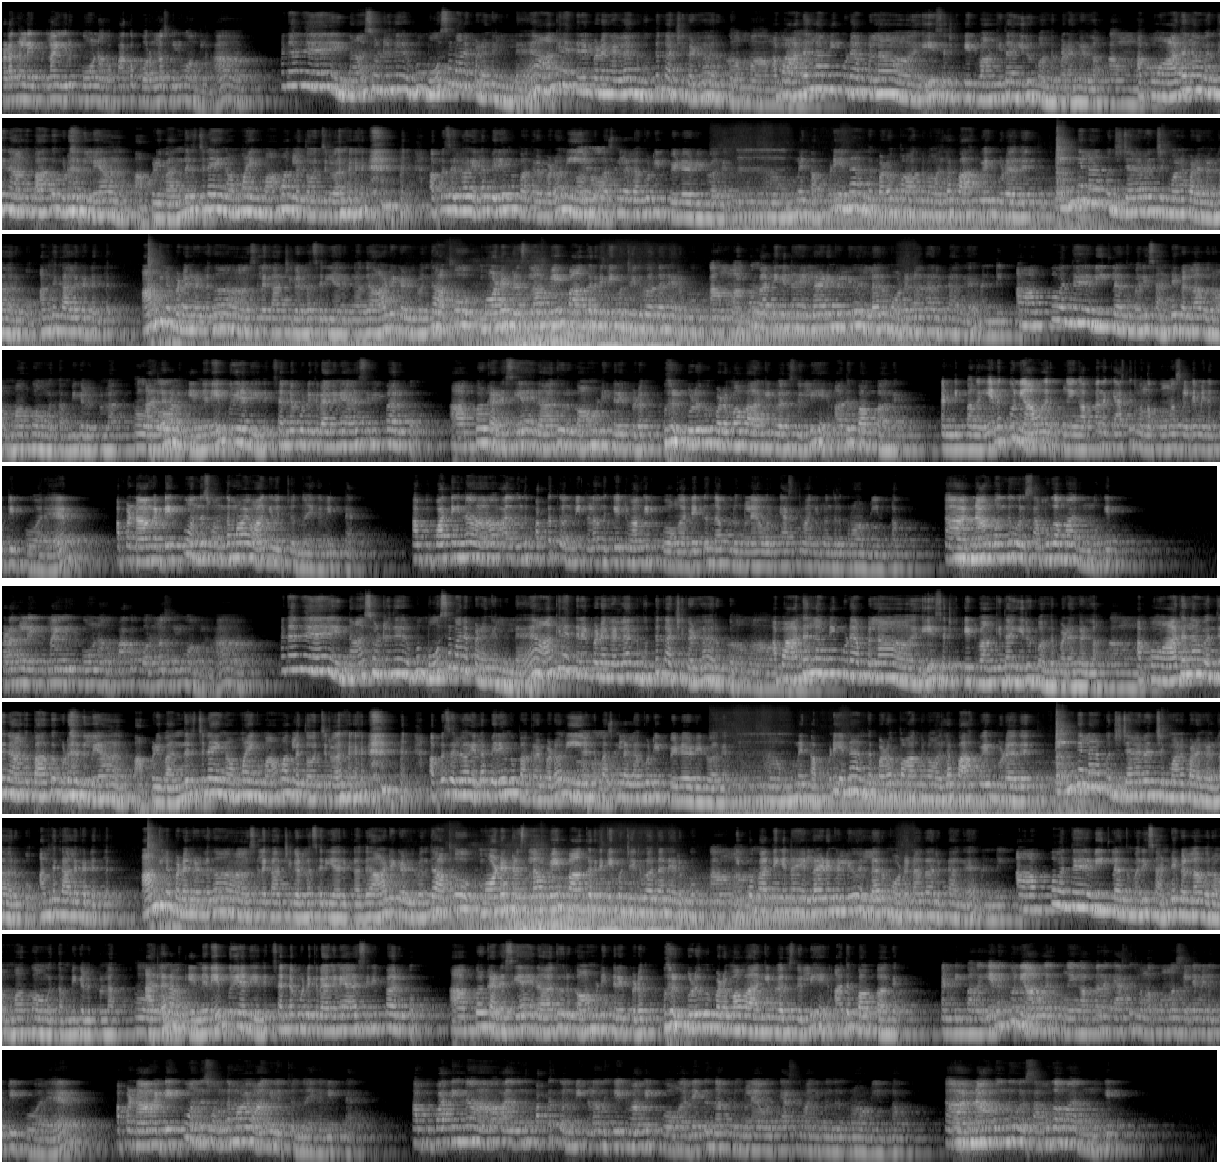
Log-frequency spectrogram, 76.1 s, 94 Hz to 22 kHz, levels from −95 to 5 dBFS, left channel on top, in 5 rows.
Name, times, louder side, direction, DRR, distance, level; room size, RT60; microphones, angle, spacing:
voice 1, 0.0-3.0 9.0-10.0 13.2-13.3 13.6-14.3 22.4-22.8 24.4-25.0 39.3-40.0 42.7-43.2 47.3-47.9 57.4-61.8 62.3-65.3 66.0-72.1 72.7-74.7, left 2 dB, 50° left, 2 dB, 0.9 m, -37 dB
voice 2, 3.5-9.2 9.6-13.7 14.2-24.3 24.7-28.1 28.4-30.7 30.9-31.6 32.2-39.1 39.6-42.7 43.1-47.1 47.5-50.7 51.3-56.9 72.8-73.1, equal, 35° right, 2 dB, 0.7 m, -32 dB
Motor vehicle (road) / Engine starting / Idling, 24.0-31.8 32.0-41.9, equal, 65° right, 1.9 m, -29 dB
7.6 x 3.3 x 3.8 m, 1.3 s
head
